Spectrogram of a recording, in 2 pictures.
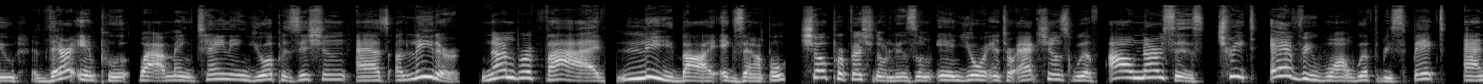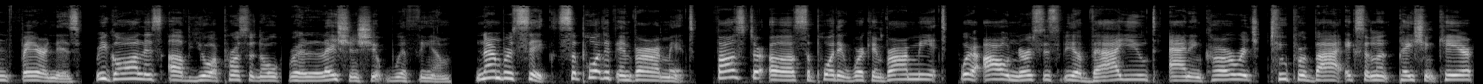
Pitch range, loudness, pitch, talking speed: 185-235 Hz, -16 LUFS, 205 Hz, 115 wpm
